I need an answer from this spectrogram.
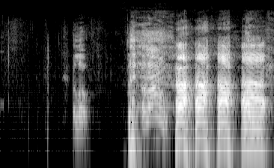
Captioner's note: doctor laughs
